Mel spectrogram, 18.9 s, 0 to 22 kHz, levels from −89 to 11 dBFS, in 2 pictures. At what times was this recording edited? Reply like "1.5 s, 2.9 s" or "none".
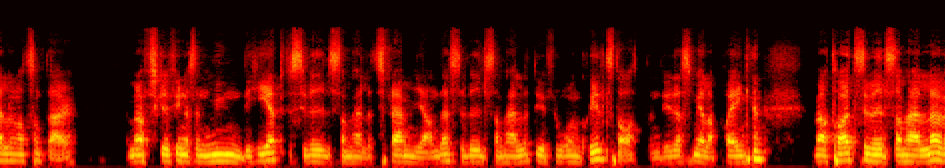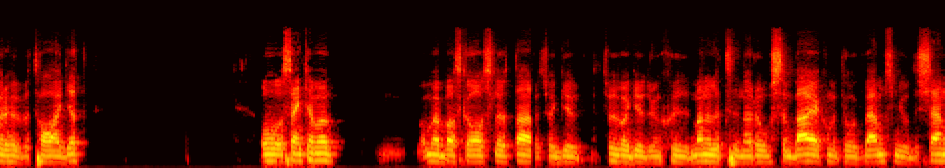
14.8 s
